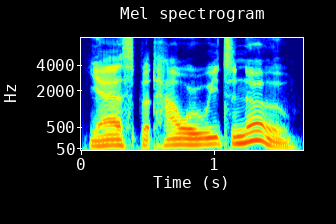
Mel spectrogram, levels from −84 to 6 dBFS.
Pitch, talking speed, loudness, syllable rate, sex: 110 Hz, 250 wpm, -14 LUFS, 5.2 syllables/s, male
